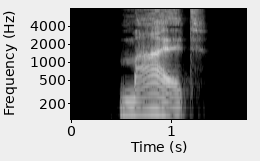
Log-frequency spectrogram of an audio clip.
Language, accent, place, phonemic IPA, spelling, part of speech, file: German, Germany, Berlin, /maːlt/, malt, verb, De-malt.ogg
- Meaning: inflection of malen: 1. third-person singular present 2. second-person plural present 3. plural imperative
